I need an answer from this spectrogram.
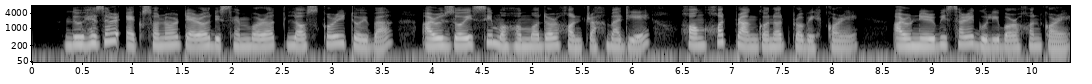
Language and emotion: Assamese, neutral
